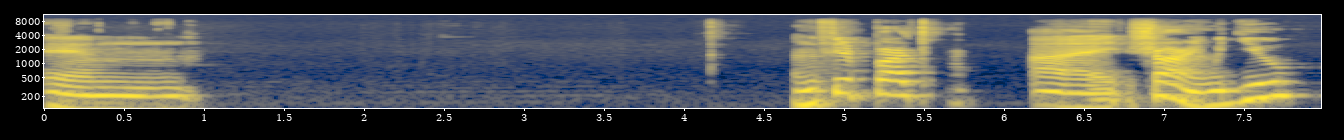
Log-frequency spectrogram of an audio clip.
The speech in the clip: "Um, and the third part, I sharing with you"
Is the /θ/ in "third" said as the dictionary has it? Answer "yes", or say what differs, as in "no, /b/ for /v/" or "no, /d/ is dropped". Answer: no, /f/ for /θ/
